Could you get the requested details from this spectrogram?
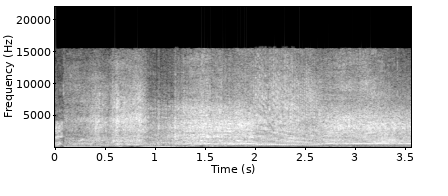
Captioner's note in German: Motorenheulen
